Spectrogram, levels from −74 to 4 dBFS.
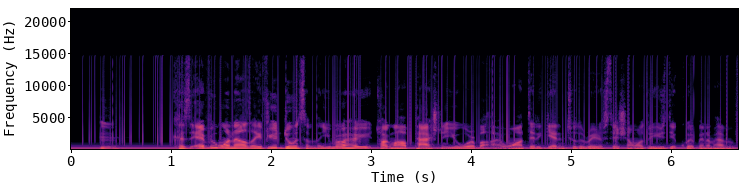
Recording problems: electrical hum; noticeable; throughout; 50 Hz, 20 dB below the speech
crackle, like an old record; noticeable; 15 dB below the speech

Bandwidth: 14.5 kHz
